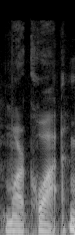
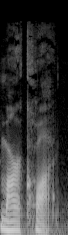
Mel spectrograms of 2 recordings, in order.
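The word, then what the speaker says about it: Marquard: So, Rube Marcotte. – It's actually pronounced Marquat. – Marquat, okay.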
